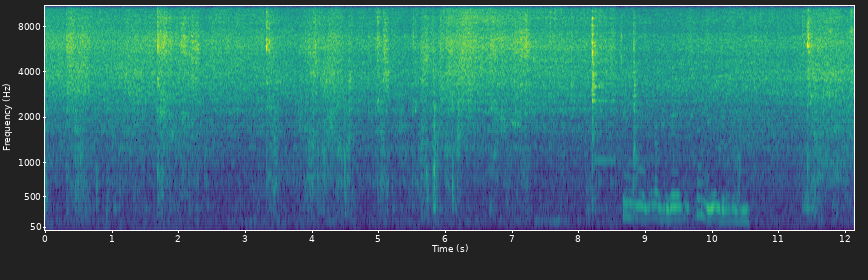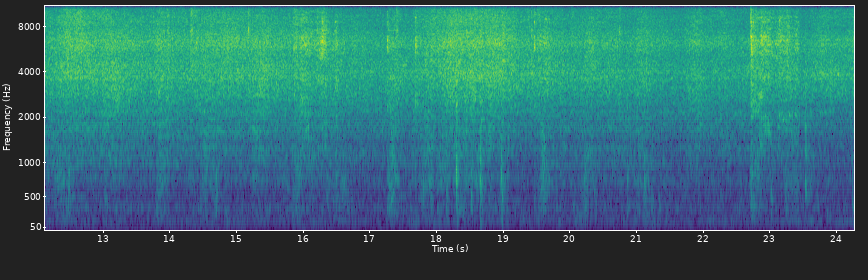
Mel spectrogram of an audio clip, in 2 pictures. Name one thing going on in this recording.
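Food sizzles and hisses steadily in a hot pan.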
